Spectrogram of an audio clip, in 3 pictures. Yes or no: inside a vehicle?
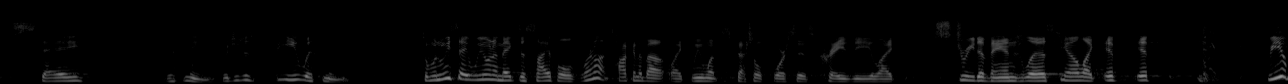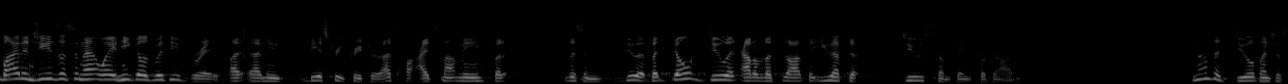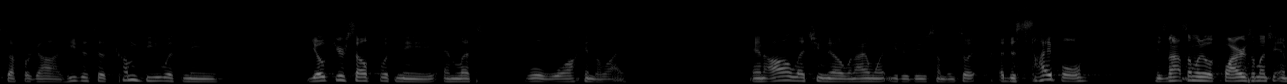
no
